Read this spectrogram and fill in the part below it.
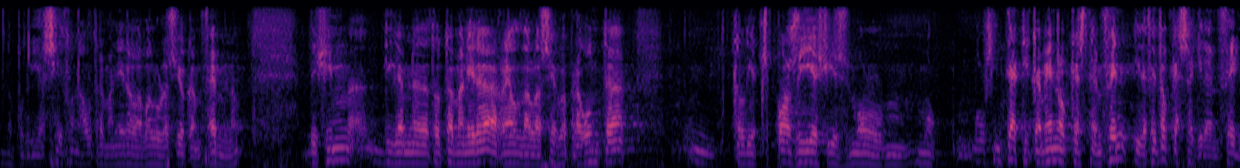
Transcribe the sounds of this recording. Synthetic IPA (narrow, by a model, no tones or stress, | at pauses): nopuðɾiəseðunalˠt̪ɾəməneɾələβ̞əluɾəsiokəɱfɛmnod̪əʃimd̪iɣɛmnəðət̪ot̪əməneɾəːrɛlˠd̪ələseβəpɾəɣunt̪ə | kəliəkspɔziəʃiezmolˠmomolˠsint̪ɛt̪ikəmenəlˠkəst̪ɛmfeniðəfet̪əlˠkəsəɣiɾɛɱfen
